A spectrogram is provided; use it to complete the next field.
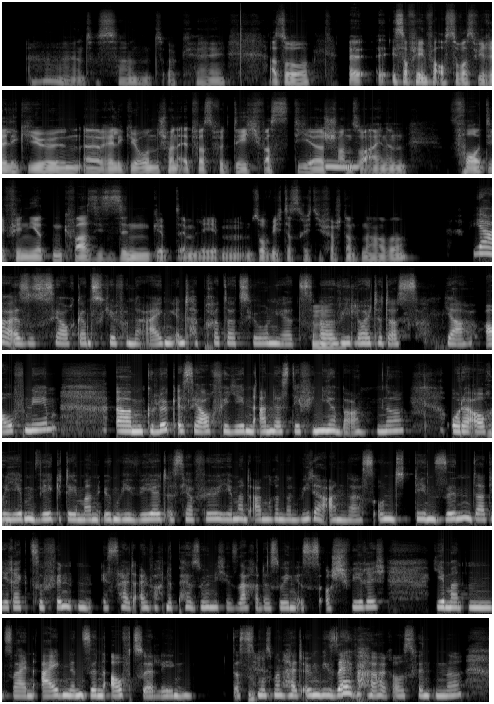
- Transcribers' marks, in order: other noise; laughing while speaking: "selber"
- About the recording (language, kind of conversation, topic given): German, podcast, Was würdest du einem Freund raten, der nach Sinn im Leben sucht?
